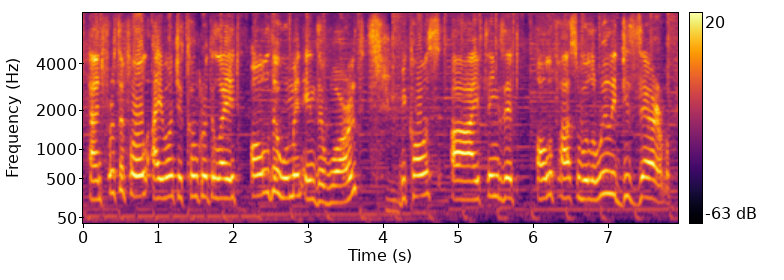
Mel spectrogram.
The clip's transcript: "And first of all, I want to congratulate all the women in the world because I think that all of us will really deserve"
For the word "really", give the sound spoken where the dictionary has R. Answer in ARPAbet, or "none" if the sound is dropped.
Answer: R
